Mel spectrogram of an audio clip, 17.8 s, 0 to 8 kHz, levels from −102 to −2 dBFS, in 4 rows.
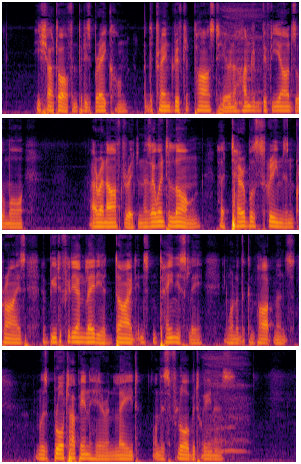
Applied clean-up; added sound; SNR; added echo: none; Breathing; 19 dB; none.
